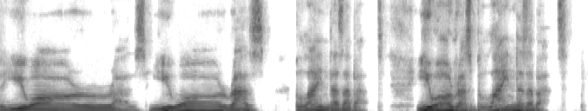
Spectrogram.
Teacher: a bit of intrusion the intrusive ER sound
